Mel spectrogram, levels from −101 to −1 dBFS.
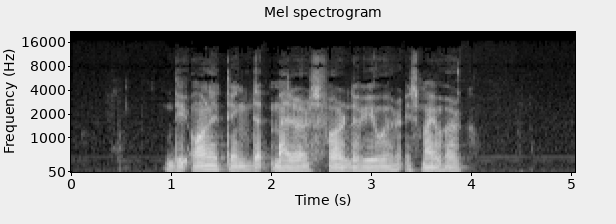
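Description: No technical faults turn up anywhere in this speech recording; nothing in it calls for a fix.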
